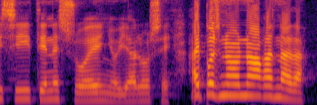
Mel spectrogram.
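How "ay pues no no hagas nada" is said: higher, louder exasperated outburst. Real, not acted. Player fed up with tired Martina, exasperated. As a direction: give up on them, loudly fed up.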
